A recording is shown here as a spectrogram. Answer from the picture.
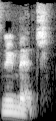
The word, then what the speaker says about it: Nuno Mendes: Also known as Nuno Mendes, the Portuguese pronunciation is Nuno Mendes.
